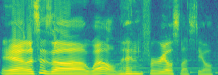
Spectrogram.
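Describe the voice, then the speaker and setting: Male game streamer, slow casual reactions, amused, slangy, faint music behind. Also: high voice, a bit bright. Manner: laid-back, amused, laughs often, slangy.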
